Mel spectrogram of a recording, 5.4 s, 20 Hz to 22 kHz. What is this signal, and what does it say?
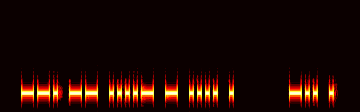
Morse code, heard as a keyed tone, about 20 wpm, 700 Hz. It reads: GM4THE DE
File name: UK MASTER QSOs TRAINING/20WPM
